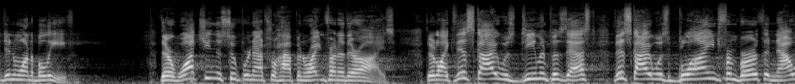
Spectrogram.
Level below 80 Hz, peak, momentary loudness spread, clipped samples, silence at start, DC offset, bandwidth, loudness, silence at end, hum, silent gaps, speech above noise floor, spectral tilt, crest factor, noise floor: -40 dBFS; 0 dBFS; 5 LU; under 0.1%; 0 s; under 0.1%; 18.5 kHz; -16 LUFS; 0 s; none; none; 34 dB; -4.5 dB/octave; 16 dB; -50 dBFS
